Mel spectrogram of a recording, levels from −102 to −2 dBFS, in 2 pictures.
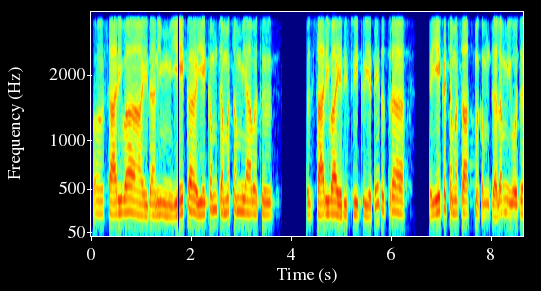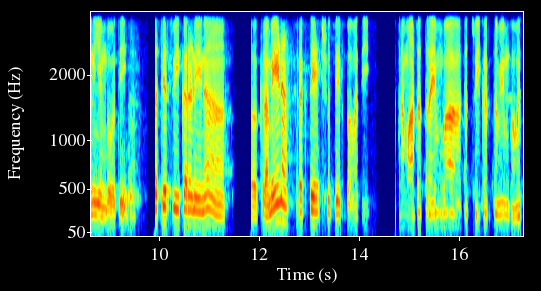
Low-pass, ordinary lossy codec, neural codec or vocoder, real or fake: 3.6 kHz; none; none; real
